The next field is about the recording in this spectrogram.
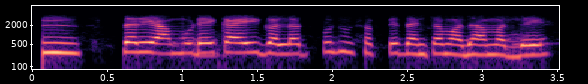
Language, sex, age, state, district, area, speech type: Marathi, female, 18-30, Maharashtra, Wardha, urban, conversation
